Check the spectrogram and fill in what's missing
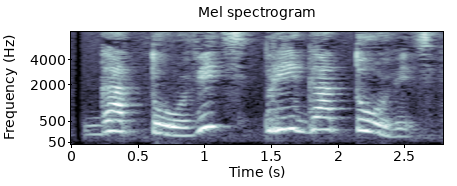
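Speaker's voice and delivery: готовить and приготовить said slowly, o reduced to a; teacher modelling готовить; slow careful Russian. Shown as a demonstration. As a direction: spell out the stress slowly for learners. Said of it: "penekanannya berada pada huruf O".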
